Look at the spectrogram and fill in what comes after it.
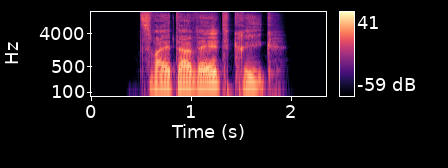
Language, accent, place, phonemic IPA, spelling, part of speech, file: German, Germany, Berlin, /ˈt͡svaɪ̯tɐ ˈvɛltkʁiːk/, Zweiter Weltkrieg, proper noun, De-Zweiter Weltkrieg.ogg
- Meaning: the Second World War, World War II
